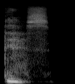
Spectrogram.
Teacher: For the word this, the sound is voiced. You should feel a small vibration in your throat.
